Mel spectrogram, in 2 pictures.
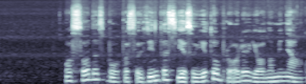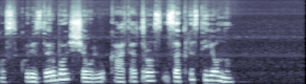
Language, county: Lithuanian, Tauragė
